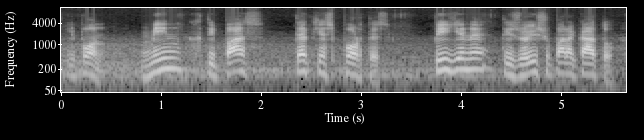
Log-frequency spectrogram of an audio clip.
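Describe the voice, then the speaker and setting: A man, a psychologist, gives advice straight to the listener in an emphatic, repetitive way, with slow, weighty phrasing. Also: a little high, animated, darkish tone. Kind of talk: direct-to-camera advice monologue. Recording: slightly dull lo-fi sound with faint street noise.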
